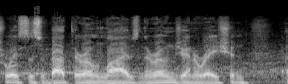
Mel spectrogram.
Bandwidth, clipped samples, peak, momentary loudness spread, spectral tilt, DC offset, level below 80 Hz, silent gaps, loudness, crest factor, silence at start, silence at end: 12 kHz; under 0.1%; 0 dBFS; 6 LU; -4.5 dB/octave; under 0.1%; -24 dBFS; none; -13 LUFS; 12 dB; 0 s; 0 s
